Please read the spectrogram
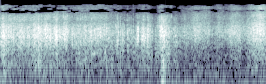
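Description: Plastic bags crinkling and rustling as they are handled and unwrapped, with a sharper crackle about a second in.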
